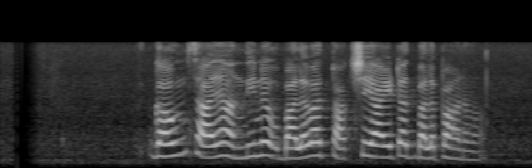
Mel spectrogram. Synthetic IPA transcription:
ɡawmsaːjaːand̪inəbaləʋat̪̚pakʂejaːjəʈat̪̚baləpaːnəʋa

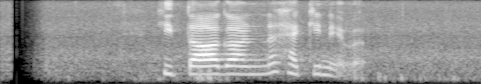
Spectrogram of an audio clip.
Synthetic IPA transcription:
hit̪aːɡanːəhækinḛʋə̰

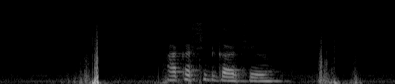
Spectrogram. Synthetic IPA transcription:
akʌrsit̪ɡʌrt̪ʰijo

